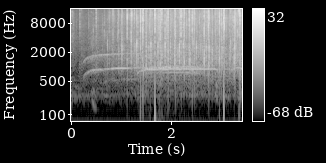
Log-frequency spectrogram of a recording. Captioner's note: applause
